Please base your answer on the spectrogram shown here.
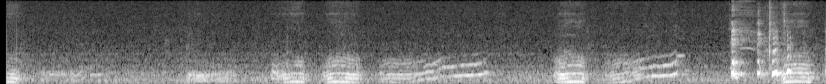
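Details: Tucker, a pet dog, scared after his paw was touched, quietly growling and whining at once: low droning tones broken by bursts of wavering, rising whines, with a sharper noisy burst near the end.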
